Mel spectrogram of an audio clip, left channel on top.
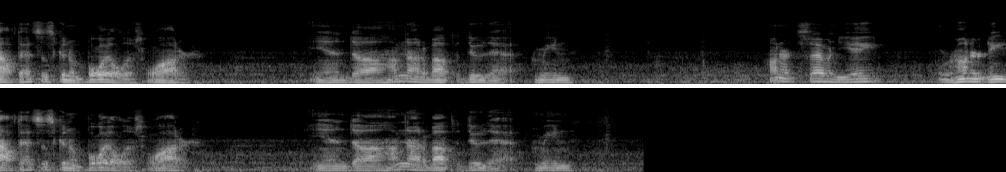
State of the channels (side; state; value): right; drops out; at 6.5 s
